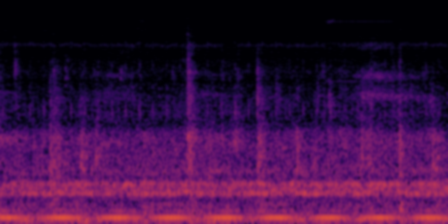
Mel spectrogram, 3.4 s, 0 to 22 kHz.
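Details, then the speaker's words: Antique Westinghouse ceiling fan on low speed: a low steady motor hum pulsing about 2.5 times a second with faint ticks; it sounds like a worn bearing that may need replacing, suspected, not confirmed. "let's go ahead and start off on low it kind of has a bit of a warm bearing it sounds like"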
